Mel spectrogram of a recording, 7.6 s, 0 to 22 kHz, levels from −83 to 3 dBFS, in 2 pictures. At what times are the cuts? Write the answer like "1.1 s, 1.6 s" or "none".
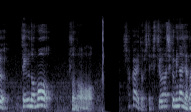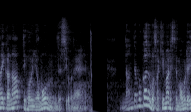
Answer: none

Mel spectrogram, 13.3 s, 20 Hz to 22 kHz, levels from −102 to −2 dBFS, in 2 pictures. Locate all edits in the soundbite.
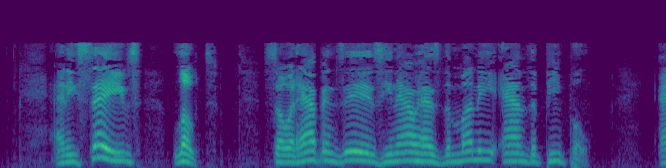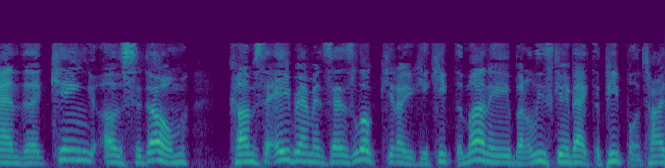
none

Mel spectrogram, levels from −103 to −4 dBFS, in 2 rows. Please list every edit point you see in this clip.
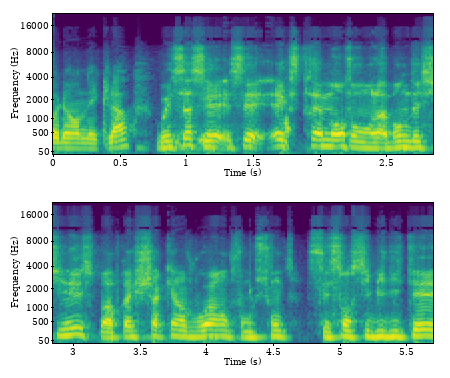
2.2 s, 4.6 s

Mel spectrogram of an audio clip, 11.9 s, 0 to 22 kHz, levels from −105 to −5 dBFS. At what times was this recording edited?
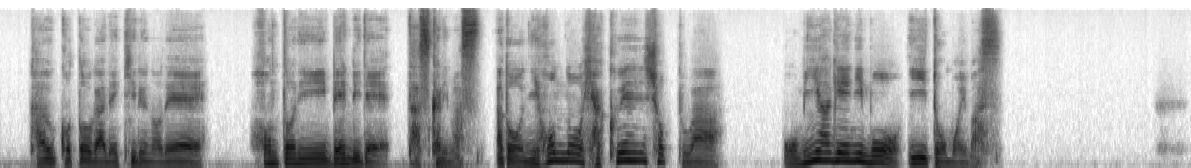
4.9 s

